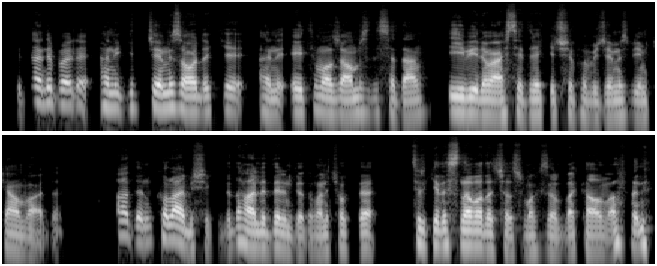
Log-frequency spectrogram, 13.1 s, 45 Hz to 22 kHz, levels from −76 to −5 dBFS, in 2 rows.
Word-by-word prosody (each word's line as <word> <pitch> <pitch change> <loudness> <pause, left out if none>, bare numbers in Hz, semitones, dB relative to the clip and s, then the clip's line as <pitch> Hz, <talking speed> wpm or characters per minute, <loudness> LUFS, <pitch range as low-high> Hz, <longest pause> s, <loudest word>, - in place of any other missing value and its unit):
Bir - - -13
de - - -34
hani 180 -1 0
böyle, 160 -1 0
hani, 140 -5 -3
gideceğimiz 140 +1 0
oradaki, 120 0 +2
hani, 110 -3 -4
eğitim 115 +2 -2
alacağımız 110 0 +2
liseden 100 -1 -2 0.2
iyi 115 -1 +2
bir 110 -1 +4
üniversiteye 100 0 +3
direkt 105 -1 -2
geçiş 100 -1 -4
yapabileceğimiz 95 -1 -5
bir 95 - -8
imkân 95 -1 -1
vardı. 80 - -7 0.5
A 180 -1 -1
dedim, 135 - -2
kolay 140 -6 +5
bir - - -6
şekilde 105 - -11
de - - +1
hallederim 105 -5 +3
diyordum. 90 +1 -5
Hani 85 +1 -2
çok - - -8
da - - +2 0.4
Türkiye'de 115 -1 0
sınava 115 -2 +6
da 100 - +2
çalışmak 90 +1 -6
zorunda 90 -1 -3
kalmam 90 +5 +1
hani 120 - 0
110 Hz, 175 wpm, -22 LUFS, 100-120 Hz, 0.5 s, sınava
